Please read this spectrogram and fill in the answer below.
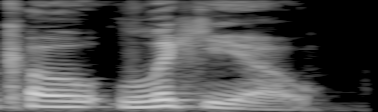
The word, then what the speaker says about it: Colicchio: Okay, apparently I mispronounced the guy's name and everybody's up my butt about it. It's Tom Colicchio.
